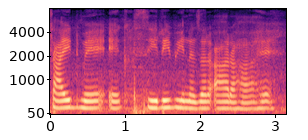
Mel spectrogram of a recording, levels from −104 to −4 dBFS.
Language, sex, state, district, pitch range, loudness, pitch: Hindi, female, Arunachal Pradesh, Papum Pare, 190-205 Hz, -13 LUFS, 195 Hz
